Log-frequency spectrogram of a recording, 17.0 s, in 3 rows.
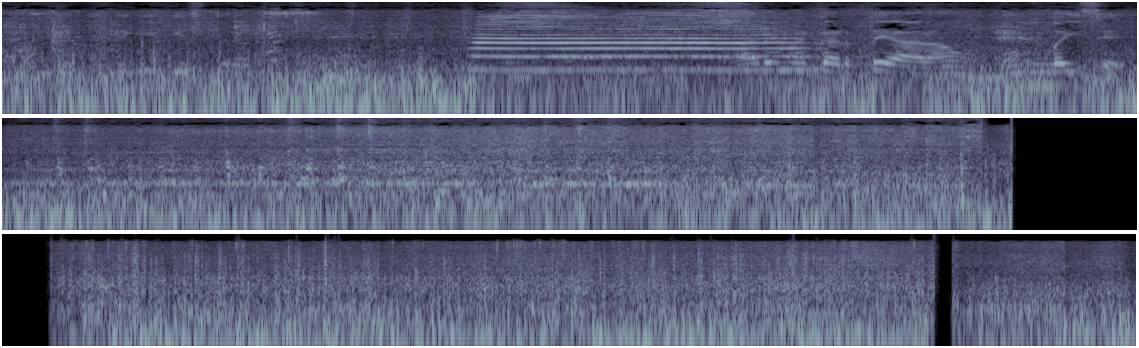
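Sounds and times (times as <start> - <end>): train wheels rushing on rail: 0.0 - 10.7, 11.6 - 17.0.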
